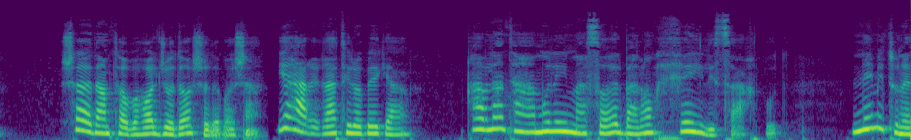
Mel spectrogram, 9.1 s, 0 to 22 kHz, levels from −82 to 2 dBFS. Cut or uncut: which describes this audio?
cut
